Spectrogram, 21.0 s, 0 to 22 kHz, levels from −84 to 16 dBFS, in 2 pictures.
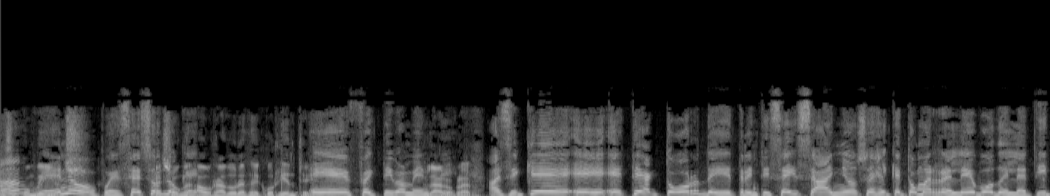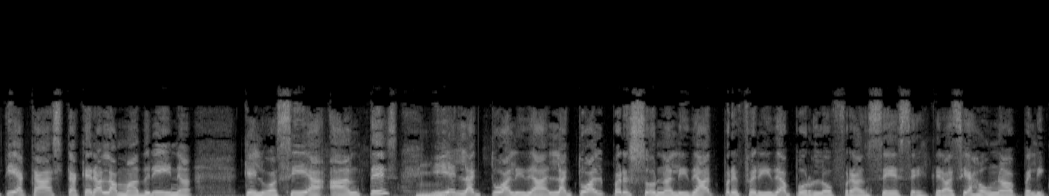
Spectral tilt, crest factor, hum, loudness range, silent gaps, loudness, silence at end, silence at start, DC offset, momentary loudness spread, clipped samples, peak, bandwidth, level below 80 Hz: -4 dB/octave; 14 dB; none; 2 LU; none; -18 LUFS; 0.05 s; 0 s; under 0.1%; 5 LU; under 0.1%; -4 dBFS; 12.5 kHz; -46 dBFS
